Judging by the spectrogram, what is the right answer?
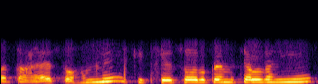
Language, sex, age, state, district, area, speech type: Hindi, female, 60+, Uttar Pradesh, Hardoi, rural, conversation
